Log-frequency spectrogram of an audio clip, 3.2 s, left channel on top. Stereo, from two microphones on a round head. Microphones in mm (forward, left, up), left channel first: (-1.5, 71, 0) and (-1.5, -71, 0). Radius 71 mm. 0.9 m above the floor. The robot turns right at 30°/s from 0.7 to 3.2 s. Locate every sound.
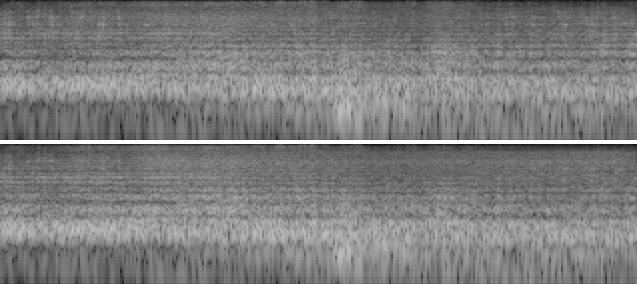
0.0 s an aircraft: 5° right (ahead or behind); by 3.2 s 40° left (ahead or behind)
1.7 s breathing: 45° left (ahead or behind)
